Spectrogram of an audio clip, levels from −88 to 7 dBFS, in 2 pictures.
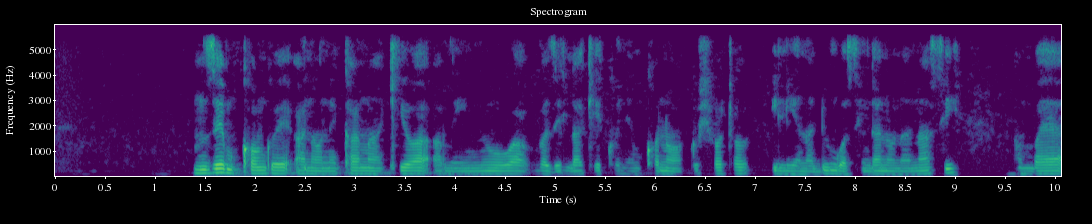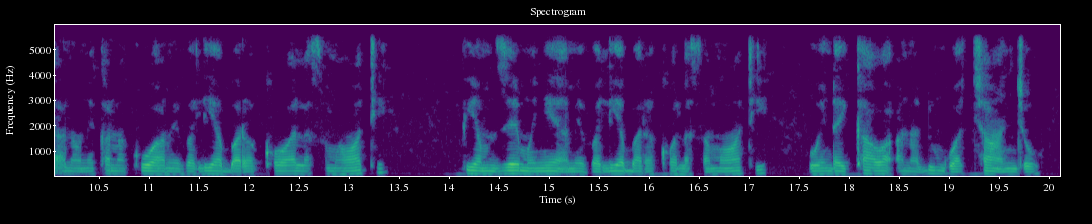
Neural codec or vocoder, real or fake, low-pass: none; real; 5.4 kHz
